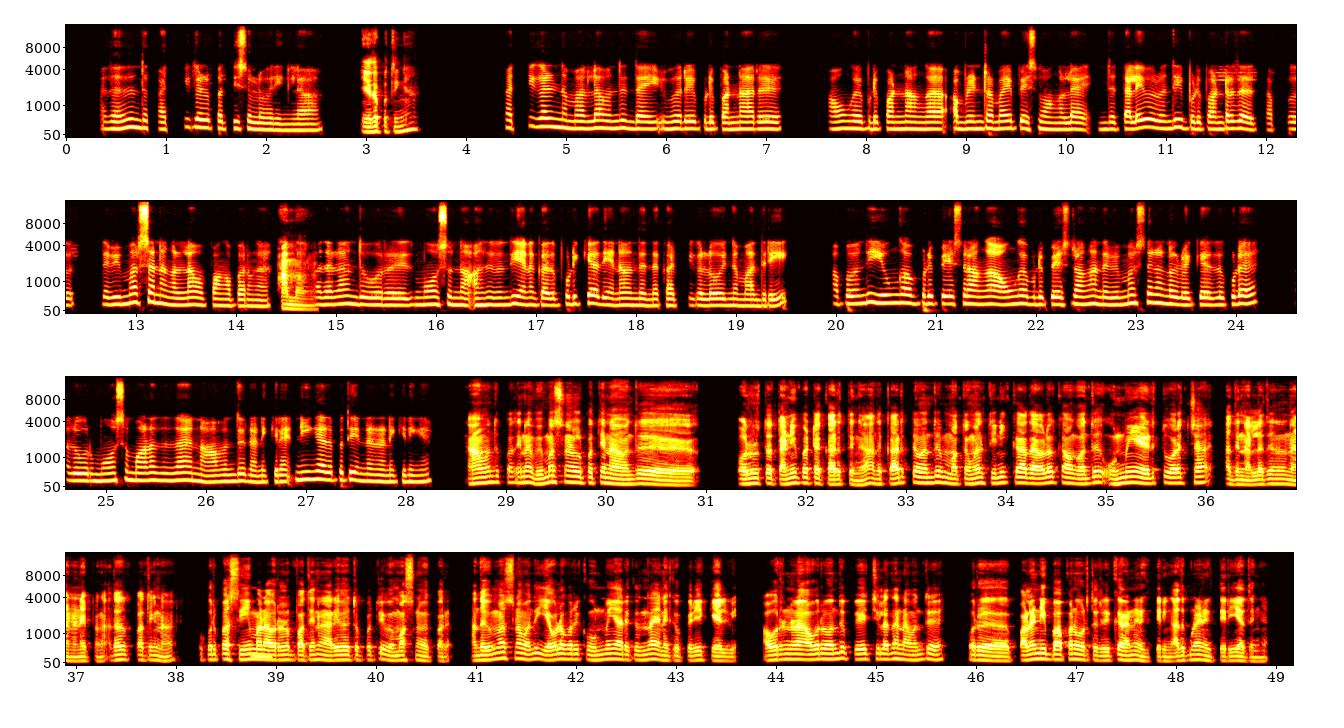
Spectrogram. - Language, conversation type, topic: Tamil, podcast, பிரதிநிதித்துவம் ஊடகங்களில் சரியாக காணப்படுகிறதா?
- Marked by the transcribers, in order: "கட்சிகள்" said as "கத்திகள்"; anticipating: "எத பத்திங்க?"; horn; drawn out: "வந்து"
